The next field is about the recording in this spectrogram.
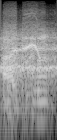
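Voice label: "5", spoken; Ka-50; Wingman; Digits; DCS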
